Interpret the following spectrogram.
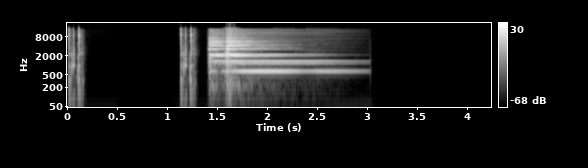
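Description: Subscribe-animation sound effect: a couple of quick mouse clicks, two more clicks about a second later, then a single bell ding that rings on and fades out over about a second and a half.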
